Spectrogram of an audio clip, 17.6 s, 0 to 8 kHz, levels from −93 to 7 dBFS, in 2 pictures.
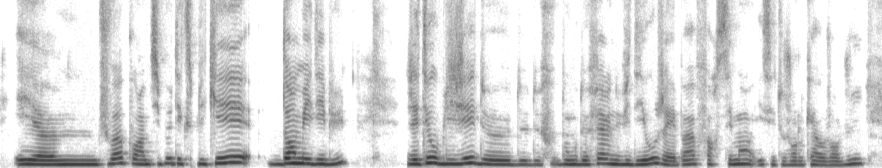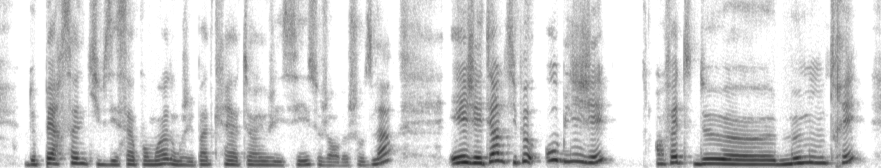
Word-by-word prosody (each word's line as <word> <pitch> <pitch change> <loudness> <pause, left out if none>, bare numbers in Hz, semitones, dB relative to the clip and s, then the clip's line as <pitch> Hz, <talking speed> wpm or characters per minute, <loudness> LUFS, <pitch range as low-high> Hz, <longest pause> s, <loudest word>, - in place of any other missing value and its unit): Et 205 +1 +3
hem, 195 0 +2
tu 195 - -15
vois 230 +2 0
pour 230 -3 -5
un 200 - -1
petit 200 0 -7
peu 240 +3 -5
t'expliquer, 225 +6 -1 0.2
dans 215 +5 +3
mes 240 -2 +3
débuts, 210 +7 -1 0.6
j'étais 210 +4 +1
obligée 220 0 +2
de 200 -3 0
de 185 +1 -8
de 180 0 -11
f 195 +4 -16
donc 195 +1 -2
de 190 0 -2
faire 230 +4 -5
une 210 -1 +2
vidéo, 195 +4 0
j'avais 185 -7 -4
pas 195 +2 -5
forcément 205 +1 -5
et 185 - -10
c'est 190 -2 -12
toujours 175 +1 -10
le - - -9
cas 180 0 -7
aujourd'hui, 175 +7 -7 0.4
de 190 +1 -2
personne 235 +4 0
qui 200 -2 -8
faisait 180 0 -4
ça 190 +2 -3
pour 185 -1 -6
moi. 200 +5 -1
Donc 185 -5 -3
j'ai 165 -2 -10
pas 185 +3 -5
de - - -13
créateur 185 -2 -5
UGC 175 +1 -6
ce 190 -2 -13
genre 155 -3 -12
de 145 - -16
choses 165 +2 -14
là 305 - -1 0.6
et 280 +4 +8
j'ai 260 -1 +8
été 255 - +3
un 365 - +5
petit 305 -4 -4
peu 345 - +2
obligée 335 -1 +1 0.4
en 220 - -3
fait, 275 +1 +1
de, 210 +2 +3 0.2
heu, 200 -2 +3
me 215 +6 +5
montrer, 280 - -1
205 Hz, 215 wpm, -21 LUFS, 190-240 Hz, 0.6 s, et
